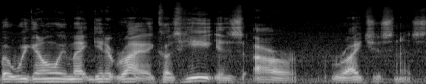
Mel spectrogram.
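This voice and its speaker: Noticeable background noise behind a man of medium pitch speaking at a fairly slow pace. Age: 60s. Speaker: YouTuber sharing faith. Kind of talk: casual monologue. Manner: halting.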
